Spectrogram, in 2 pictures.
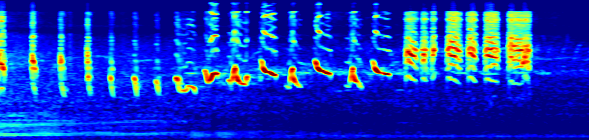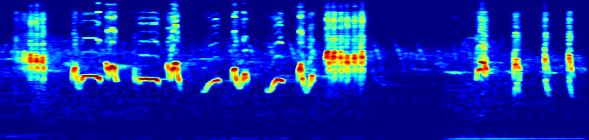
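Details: Greater green leafbird song for provoking caged birds to sing without pause. Varied rapid phrases: sharp chips, wavering whistled notes and dense bursts of chatter, with brief gaps between.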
